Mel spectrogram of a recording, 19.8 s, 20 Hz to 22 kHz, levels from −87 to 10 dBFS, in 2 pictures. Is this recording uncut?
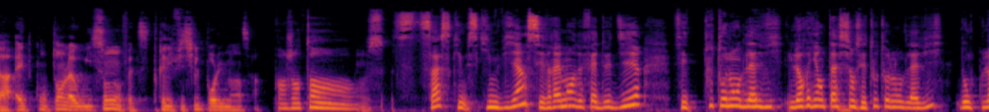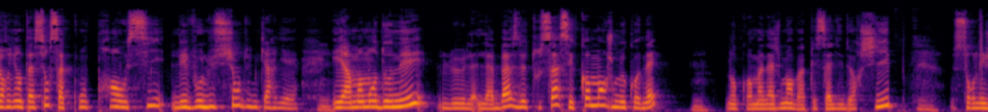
yes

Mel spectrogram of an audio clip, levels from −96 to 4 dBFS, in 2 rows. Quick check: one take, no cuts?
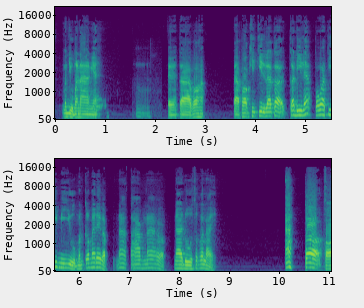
no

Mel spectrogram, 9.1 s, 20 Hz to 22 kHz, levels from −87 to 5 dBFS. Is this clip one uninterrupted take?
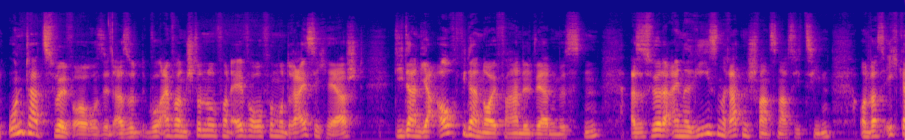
yes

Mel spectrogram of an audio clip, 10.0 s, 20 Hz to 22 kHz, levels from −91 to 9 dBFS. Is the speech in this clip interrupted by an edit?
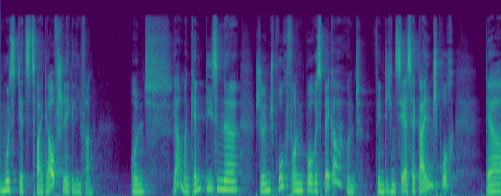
no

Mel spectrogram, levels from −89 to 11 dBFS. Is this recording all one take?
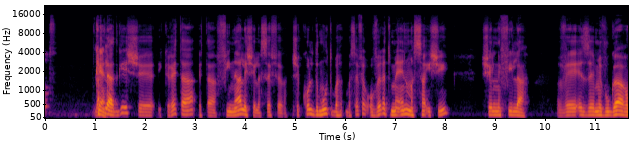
no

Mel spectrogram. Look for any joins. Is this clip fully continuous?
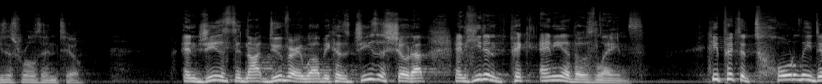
yes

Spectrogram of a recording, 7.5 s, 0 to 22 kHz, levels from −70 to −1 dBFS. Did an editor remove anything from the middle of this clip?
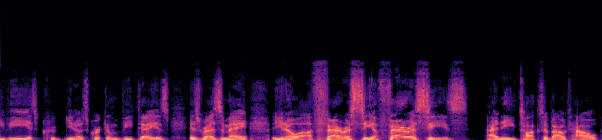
yes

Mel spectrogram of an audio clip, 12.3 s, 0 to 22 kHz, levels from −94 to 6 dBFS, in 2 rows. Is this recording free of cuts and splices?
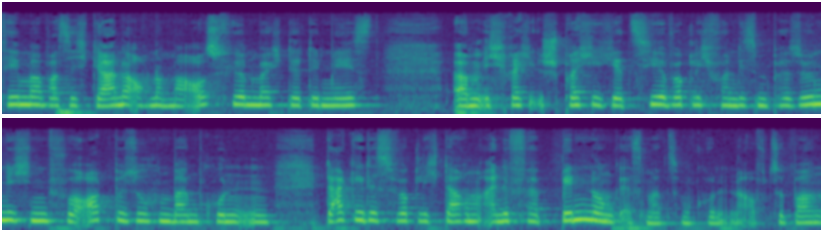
yes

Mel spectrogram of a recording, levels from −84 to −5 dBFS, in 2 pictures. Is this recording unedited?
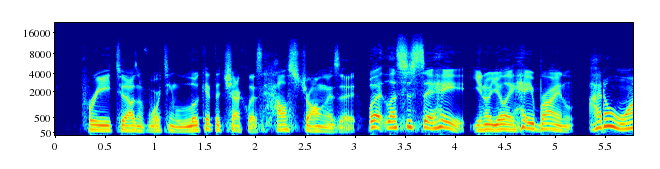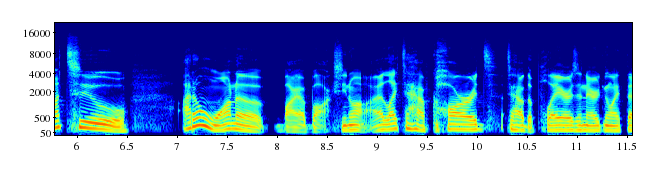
no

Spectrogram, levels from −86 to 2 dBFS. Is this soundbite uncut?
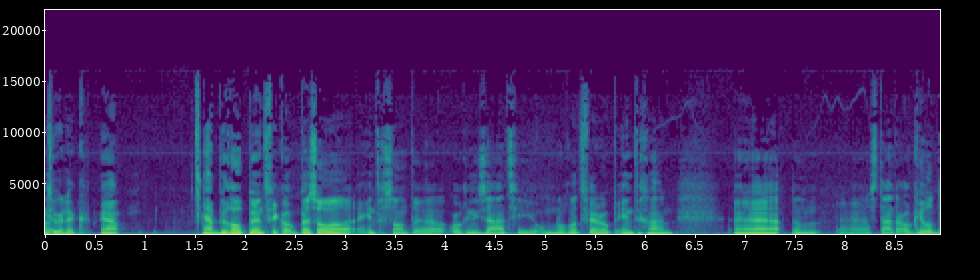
no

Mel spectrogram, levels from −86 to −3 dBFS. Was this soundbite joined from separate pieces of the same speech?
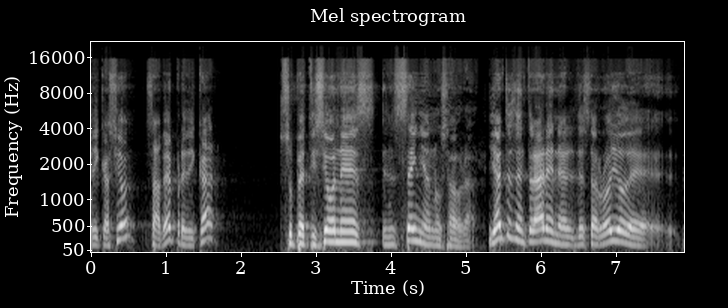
yes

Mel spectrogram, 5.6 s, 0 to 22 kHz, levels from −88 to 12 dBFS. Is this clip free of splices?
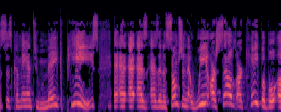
yes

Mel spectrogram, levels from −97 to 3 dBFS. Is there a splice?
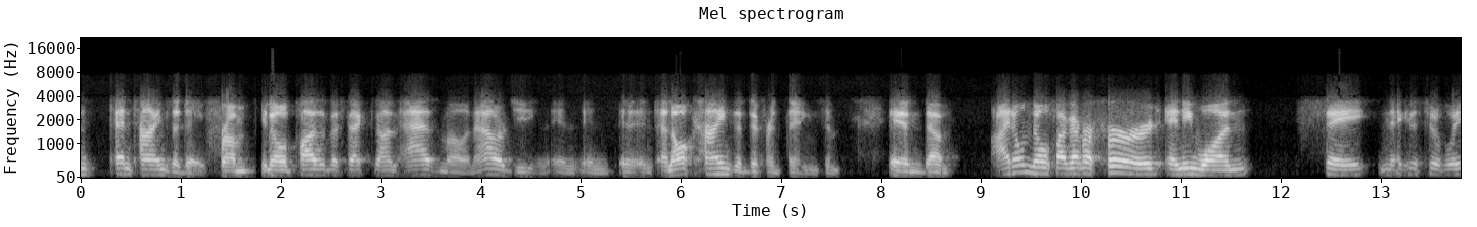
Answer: no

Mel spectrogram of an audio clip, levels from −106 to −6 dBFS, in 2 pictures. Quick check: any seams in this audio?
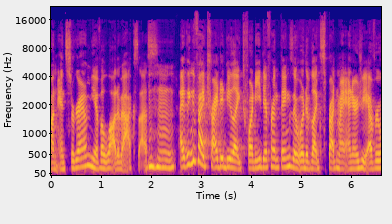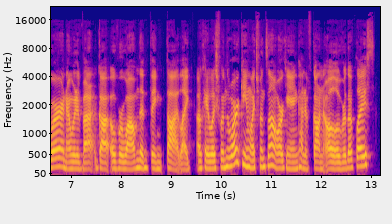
yes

